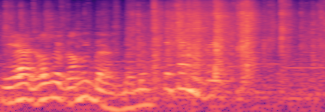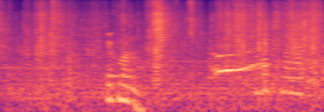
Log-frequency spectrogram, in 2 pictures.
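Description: A plastic snack wrapper crinkles.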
